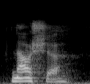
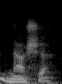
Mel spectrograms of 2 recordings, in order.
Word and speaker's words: nephesh: it as soul, and it's pronounced nausha, but it's spelled nephesh, N-E-P-H-E-S-H, and my understanding is it's pronounced nausha, but and that refers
